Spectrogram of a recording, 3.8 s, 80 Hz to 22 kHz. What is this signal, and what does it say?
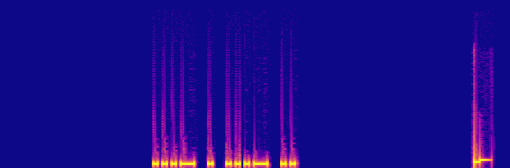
Morse code, heard as a keyed tone, about 36 wpm, 700 Hz. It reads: VEVI
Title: Four Challenging Letter-Number Combinations 35wpm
